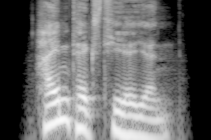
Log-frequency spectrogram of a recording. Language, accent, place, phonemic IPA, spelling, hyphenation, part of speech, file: German, Germany, Berlin, /ˈhaɪ̯mtɛksˌtiːli̯ən/, Heimtextilien, Heim‧tex‧ti‧li‧en, noun, De-Heimtextilien.ogg
- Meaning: home textiles, household textiles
